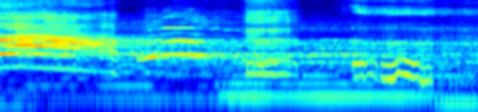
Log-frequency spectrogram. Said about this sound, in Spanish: Entonces Jesús soltó otro fuerte grito y dio su último suspiro.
